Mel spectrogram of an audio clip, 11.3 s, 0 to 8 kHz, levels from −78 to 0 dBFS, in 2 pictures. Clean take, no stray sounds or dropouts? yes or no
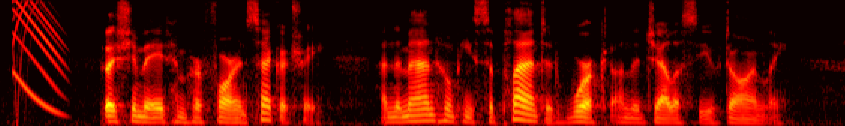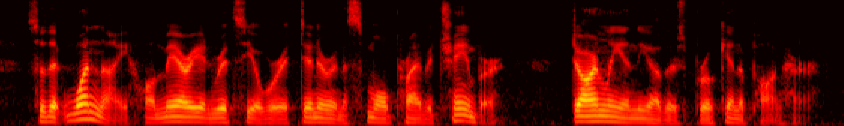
no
